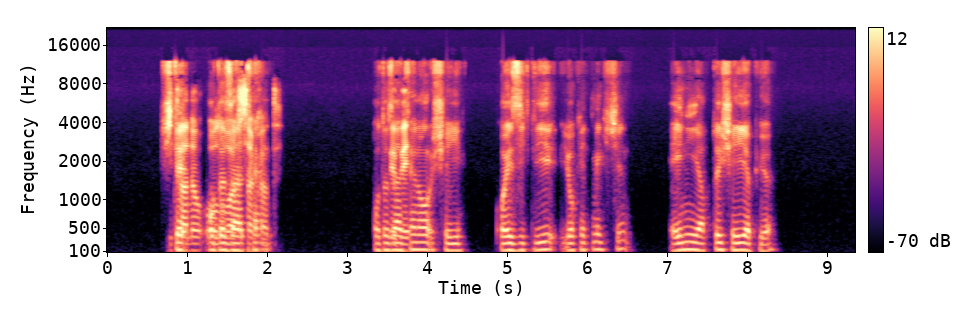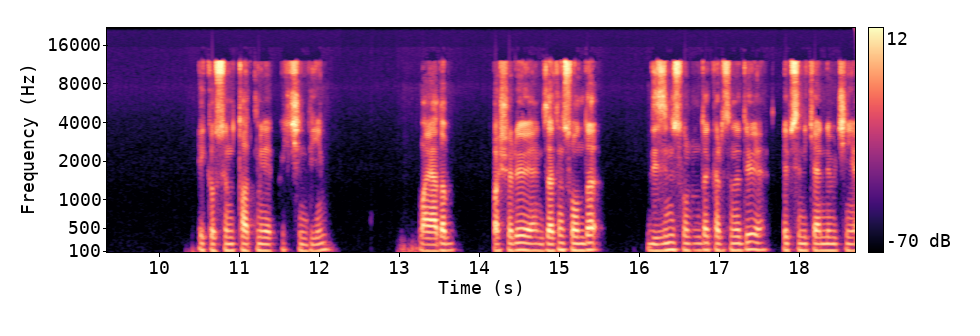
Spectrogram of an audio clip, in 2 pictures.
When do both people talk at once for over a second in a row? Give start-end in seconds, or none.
0.8-2.1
